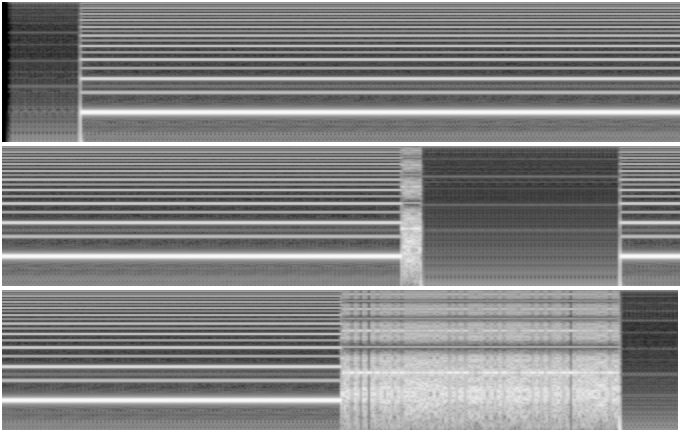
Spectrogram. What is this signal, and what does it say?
ZX Spectrum tape loading.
